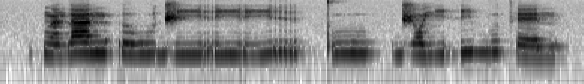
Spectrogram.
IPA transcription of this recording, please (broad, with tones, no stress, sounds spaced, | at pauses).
kʷ ã˨ d a˦ n | ɾ ʊ˨ β u˨ d͡ʒ iː˨ r iː˨ ɾ i˨˦ r | kʼ uː˦ | d͡ʒ ɔ˨ j i˨ h i˦ b u˦ tʰ ɛ˨ n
